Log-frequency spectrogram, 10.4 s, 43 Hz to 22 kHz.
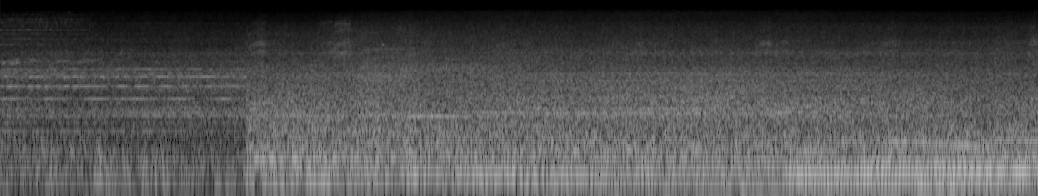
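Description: Adelaide Metro 3000-class diesel-electric railcar pulling away from a station. A high steady whine gives way abruptly, about two and a half seconds in, to a louder, deeper engine rumble.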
